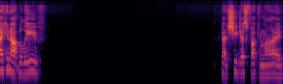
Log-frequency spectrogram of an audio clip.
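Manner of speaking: angry, pissed-off, disbelieving outburst. Reacting to learning that she just lied: angry. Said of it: "I'm mad".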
